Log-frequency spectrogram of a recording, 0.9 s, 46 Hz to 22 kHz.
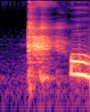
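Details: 8-month-old baby boy's early-morning voluntary fake cough to get mother's attention: a single short, deliberate cough ending in a brief voiced sound.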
